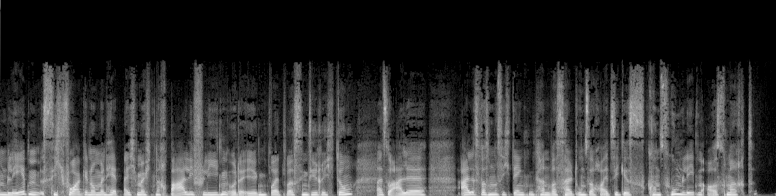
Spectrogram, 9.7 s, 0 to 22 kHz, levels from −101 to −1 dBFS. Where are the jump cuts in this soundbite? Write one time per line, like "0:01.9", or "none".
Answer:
0:01.5
0:03.4
0:04.7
